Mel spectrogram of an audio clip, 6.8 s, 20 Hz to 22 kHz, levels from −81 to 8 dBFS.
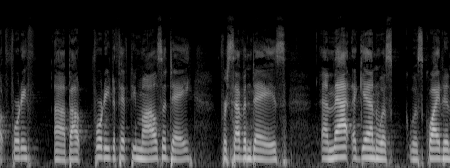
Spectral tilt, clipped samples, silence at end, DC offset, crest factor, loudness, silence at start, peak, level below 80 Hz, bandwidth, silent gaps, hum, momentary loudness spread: -6 dB/octave; under 0.1%; 0 s; under 0.1%; 18 dB; -22 LUFS; 0 s; -4 dBFS; -50 dBFS; 12 kHz; none; none; 11 LU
